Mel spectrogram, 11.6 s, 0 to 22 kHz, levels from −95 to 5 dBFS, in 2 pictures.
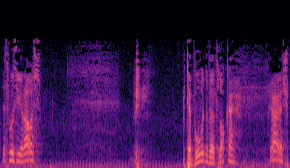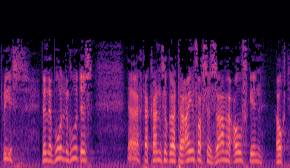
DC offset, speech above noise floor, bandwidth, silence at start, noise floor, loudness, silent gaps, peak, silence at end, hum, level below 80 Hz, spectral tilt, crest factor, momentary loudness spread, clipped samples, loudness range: under 0.1%; 28 dB; 8.4 kHz; 0.05 s; -54 dBFS; -26 LUFS; none; -6 dBFS; 0 s; none; -42 dBFS; -5 dB/octave; 22 dB; 22 LU; under 0.1%; 9 LU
